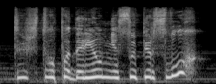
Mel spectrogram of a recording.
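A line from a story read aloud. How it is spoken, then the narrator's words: Frightened yell. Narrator (Russian): заорала я испуганно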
